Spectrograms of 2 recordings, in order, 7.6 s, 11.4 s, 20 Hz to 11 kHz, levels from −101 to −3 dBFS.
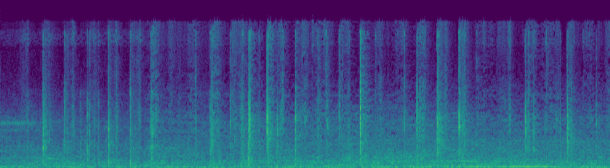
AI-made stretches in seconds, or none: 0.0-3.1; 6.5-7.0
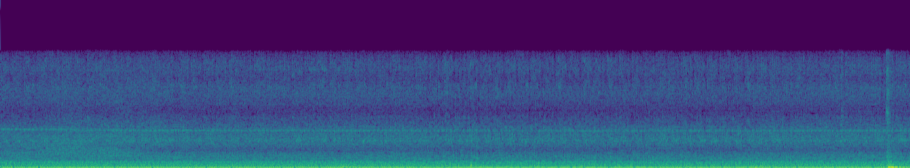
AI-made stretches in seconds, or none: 5.3-8.2; 8.6-9.4

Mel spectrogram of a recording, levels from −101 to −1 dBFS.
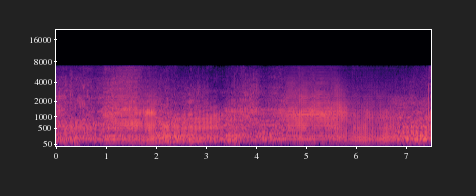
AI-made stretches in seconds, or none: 1.2-2.0; 4.6-6.8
